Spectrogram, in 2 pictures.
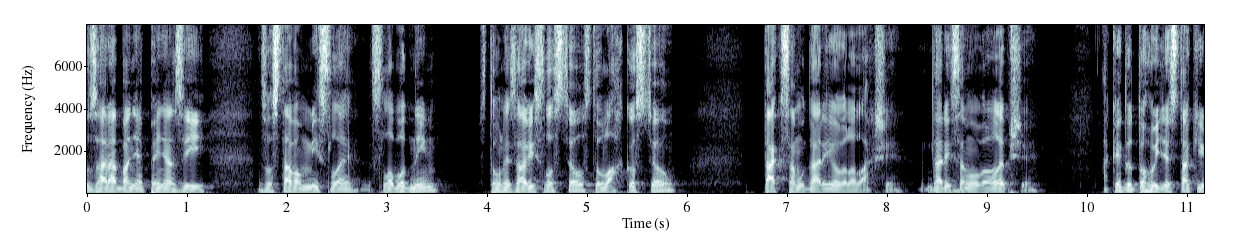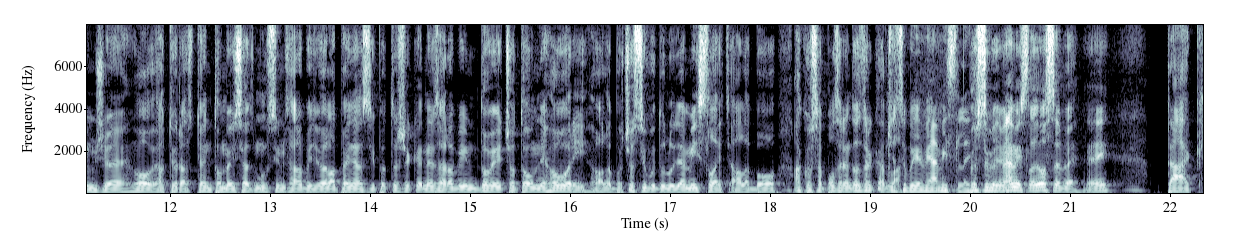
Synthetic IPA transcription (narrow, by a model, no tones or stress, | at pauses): zaɾaːbaɲɪapɛɲaziː | zɔst̪aʋɔmːislɛslɔbɔd̪niːm | st̪ɔʊɲɛzaːʋislɔscɔʊst̪ɔʊlaxkɔscɔʊ | t̪aksamud̪aɾiːɔʋɛla̰la̰xʃɪɛ̰d̪aɾiːsamuɔʋɛlalɛpʃɪɛ̰ | akɛɟ̚d̪ɔt̪ɔɦɔiɟɛst̪akiːmʒɛɦɔjat̪ɛɾast̪ɛnt̪ɔmɛsɪad͡zmusiːmzaɾɔbiɟʋɛlapɛɲaziːpɾɛt̪ɔʒɛkɛɟɲɛzaɾɔbiːmd̪ɔʋɪɛt͡ʃɔt̪ɔɔmɲɛɦɔʋɔɾiːa̰lɛbɔt͡ʃɔsibud̪uːluɟɪamislɛɟa̰lɛbɔakɔsapɔzɾɪɛmd̪ɔzr̩kad̪t͡ʃla̰sibuɟɛmjamislɛt͡ʃɔs̬ibuɟɛmjamislɛɟɔsɛbɛɦɛ̰j | t̪ak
